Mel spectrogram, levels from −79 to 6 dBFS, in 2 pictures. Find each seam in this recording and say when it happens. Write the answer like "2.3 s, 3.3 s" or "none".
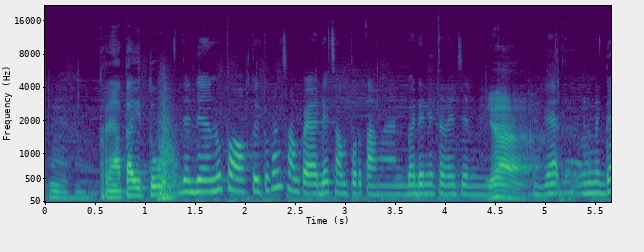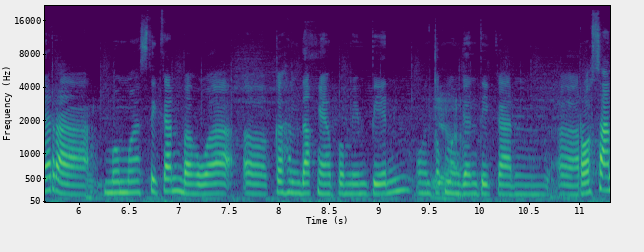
1.2 s, 6.1 s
